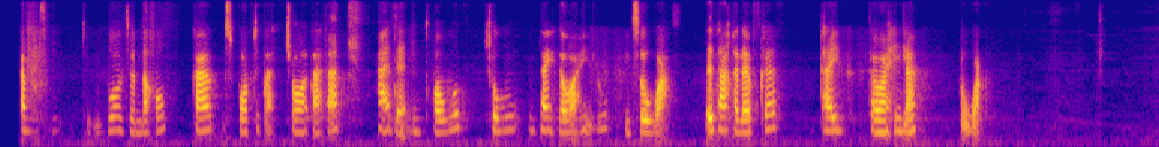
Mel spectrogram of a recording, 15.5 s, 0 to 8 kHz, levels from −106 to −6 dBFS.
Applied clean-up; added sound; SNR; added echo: neural mask model DeepFilterNet 3.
